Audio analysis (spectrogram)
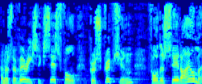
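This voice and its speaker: A man with a strong Australian accent and a high pitch, ordinary pitch variation, over noticeable background noise. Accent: broad Australian. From Australia, New South Wales (Wagga Wagga). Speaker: AA speaker sharing recovery story. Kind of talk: testimony. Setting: stage with audience. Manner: halting, many fillers.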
